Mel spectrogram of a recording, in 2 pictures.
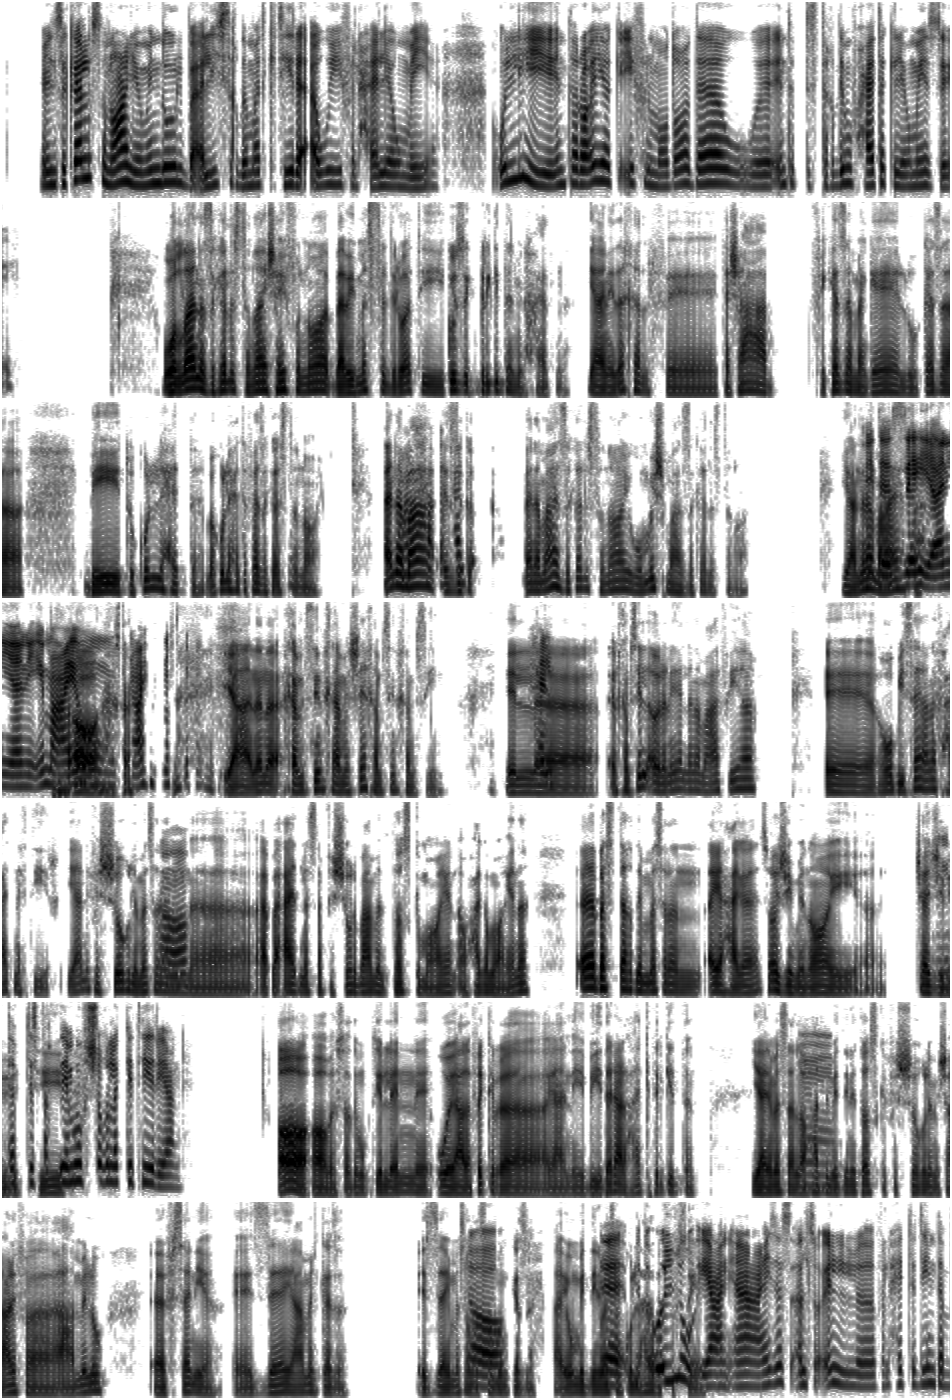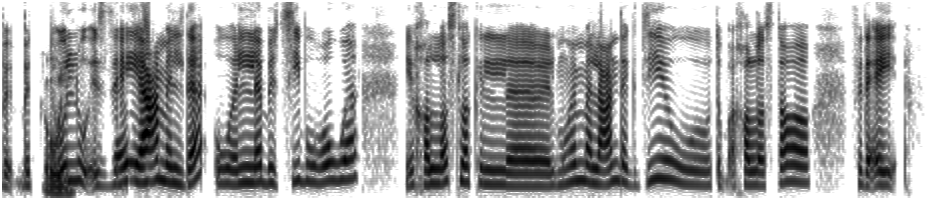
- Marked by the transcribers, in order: tapping; laughing while speaking: "آه"; laugh; laughing while speaking: "ومش معاه في نفس"; in English: "task"; in English: "task"
- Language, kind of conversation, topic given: Arabic, podcast, إيه رأيك في تأثير الذكاء الاصطناعي على حياتنا اليومية؟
